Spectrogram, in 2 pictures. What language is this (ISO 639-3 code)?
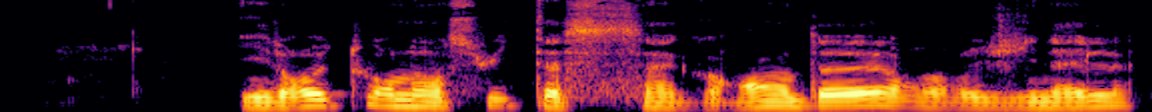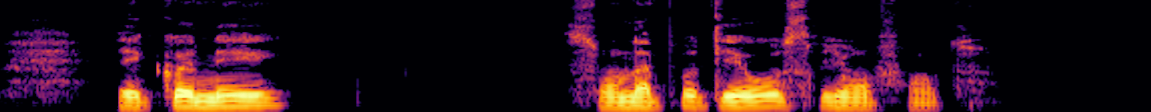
fra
